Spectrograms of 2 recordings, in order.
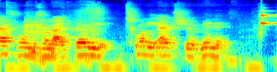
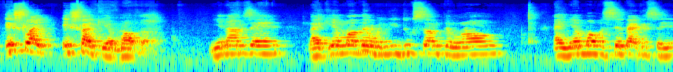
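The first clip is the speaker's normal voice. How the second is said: ordinary talk, nothing marked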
